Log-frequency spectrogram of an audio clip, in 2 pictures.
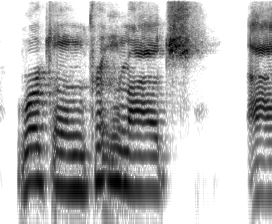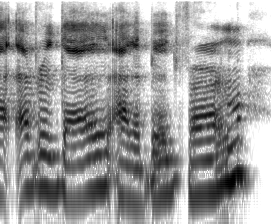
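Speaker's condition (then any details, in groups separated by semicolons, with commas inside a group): Muscular dystrophy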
